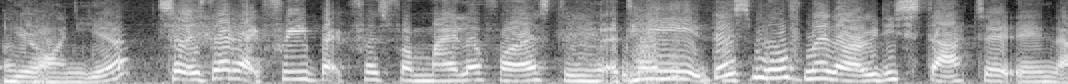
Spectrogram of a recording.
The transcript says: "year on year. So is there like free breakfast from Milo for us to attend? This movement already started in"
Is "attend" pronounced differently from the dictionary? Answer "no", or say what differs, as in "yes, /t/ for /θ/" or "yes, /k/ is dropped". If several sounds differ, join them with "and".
yes, /n/ is dropped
